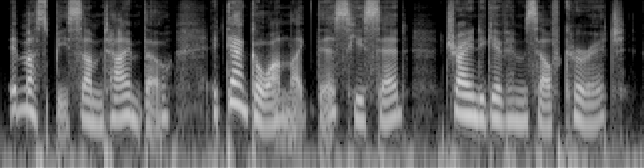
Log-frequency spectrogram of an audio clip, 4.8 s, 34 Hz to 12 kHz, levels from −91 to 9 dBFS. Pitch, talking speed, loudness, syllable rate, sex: 195 Hz, 235 wpm, -19 LUFS, 5.5 syllables/s, female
